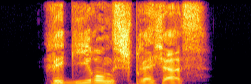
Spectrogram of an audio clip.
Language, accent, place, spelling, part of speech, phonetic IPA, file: German, Germany, Berlin, Regierungssprechers, noun, [ʁeˈɡiːʁʊŋsˌʃpʁɛçɐs], De-Regierungssprechers.ogg
- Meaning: genitive singular of Regierungssprecher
